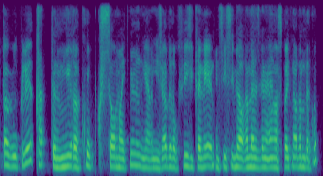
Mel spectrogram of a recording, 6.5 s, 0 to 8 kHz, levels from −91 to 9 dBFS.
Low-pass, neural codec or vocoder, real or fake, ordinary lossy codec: 7.2 kHz; codec, 16 kHz, 1 kbps, FreqCodec, larger model; fake; none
